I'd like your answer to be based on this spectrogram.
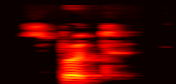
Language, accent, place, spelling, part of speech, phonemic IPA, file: French, France, Lyon, spot, noun, /spɔt/, LL-Q150 (fra)-spot.wav
- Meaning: 1. light spot 2. blip (on radar) 3. spotlight, spot 4. area 5. spot; a brief segment on television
